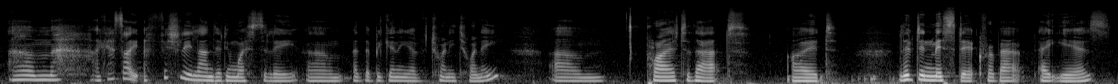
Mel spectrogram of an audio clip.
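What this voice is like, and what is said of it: Slight non-local accent. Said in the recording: “You have a little bit of an accent going on, I noticed.”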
